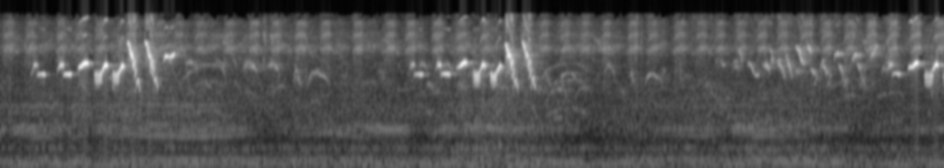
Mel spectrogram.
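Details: Double-collared seedeater singing in the wild, calling out a rival for a territorial fight: quick bursts of sharp, sweeping high notes recur every few seconds above a rhythmic pulsing drone and low rumble.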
